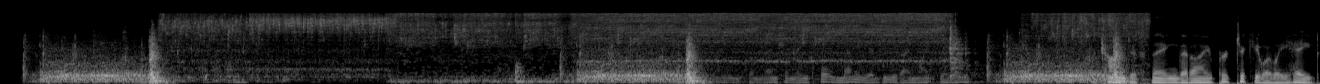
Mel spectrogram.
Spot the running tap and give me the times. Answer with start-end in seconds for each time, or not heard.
1.6-11.6.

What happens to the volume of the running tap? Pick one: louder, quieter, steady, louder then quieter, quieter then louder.
steady.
